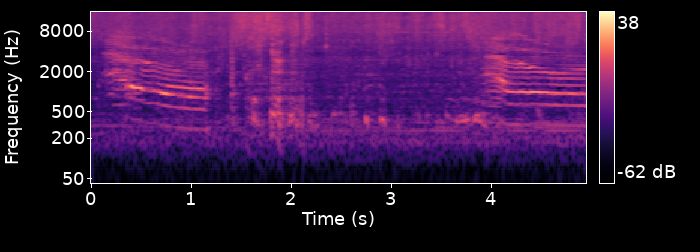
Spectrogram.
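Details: Domestic cat refusing a bath, giving long drawn-out meows with clear harmonic stacks, one descending wail near the start and another near the end, with a person's speech between and splashing or handling sounds.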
